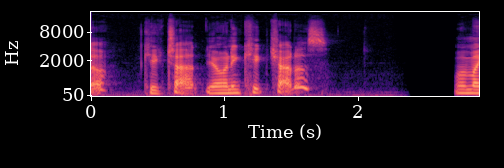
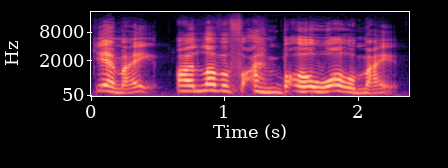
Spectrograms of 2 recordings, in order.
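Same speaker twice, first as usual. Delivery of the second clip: loud, hammed-up British lad, higher pitched; mock British accent; 7 semitones higher, 9 dB louder, faster than usual. Streamer mimicking a Brit asking for water, hammed-up British accent. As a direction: put on a broad British accent, swallowing the Ts. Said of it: "If I was British, I'd say".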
